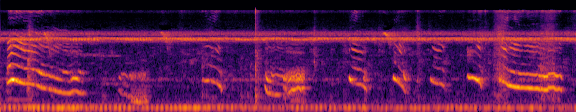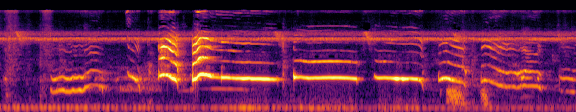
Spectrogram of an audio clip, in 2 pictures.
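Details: Dog calling to its friend: scattered short whimpers and yelps at first, then louder drawn-out howling whines near the end, with a constant thin high tone and a low rumble in the background.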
